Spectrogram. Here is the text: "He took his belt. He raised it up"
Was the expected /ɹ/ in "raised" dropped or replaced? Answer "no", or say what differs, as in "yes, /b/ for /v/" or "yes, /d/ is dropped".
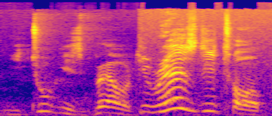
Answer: no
